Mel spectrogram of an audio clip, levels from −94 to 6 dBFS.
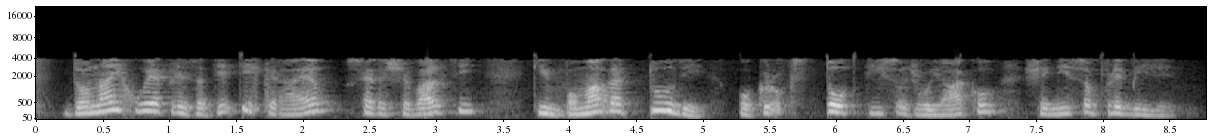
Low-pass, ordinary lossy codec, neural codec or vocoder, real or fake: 7.2 kHz; AAC, 16 kbps; codec, 16 kHz, about 1 kbps, DyCAST, with the encoder's durations; fake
